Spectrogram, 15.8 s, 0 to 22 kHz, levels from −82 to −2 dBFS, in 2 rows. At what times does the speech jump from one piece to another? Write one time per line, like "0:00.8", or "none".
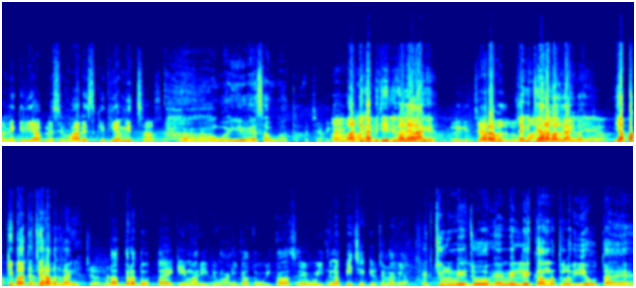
0:04.0
0:09.1
0:13.3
